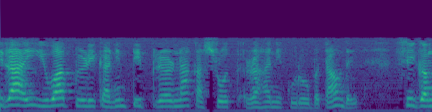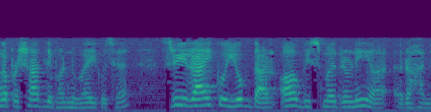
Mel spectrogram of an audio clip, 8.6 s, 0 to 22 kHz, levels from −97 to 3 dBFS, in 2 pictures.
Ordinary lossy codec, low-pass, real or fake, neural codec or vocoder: none; 5.4 kHz; real; none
